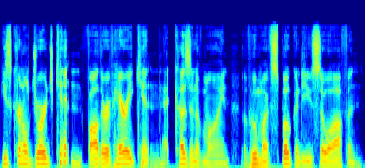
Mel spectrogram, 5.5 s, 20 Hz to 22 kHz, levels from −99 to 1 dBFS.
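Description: At 0.91 to 1.02 s and again at 2.35 to 2.47 s, frames out of order: two adjacent runs of frames, each fitting about four frames, arrive swapped, so a brief stretch plays halves reversed, a garbled flutter. Unlike a dropout, no time goes missing.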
